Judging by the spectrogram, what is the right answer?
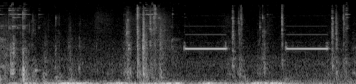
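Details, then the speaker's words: Honda Civic EF in neutral: keys rattle and two short high warning chimes sound, but there is no crank; the main relay is heard clicking and the owner suspects a dead starter or the main relay. "let's try again but I hear the main relay clicking I'm thinking maybe that storter is just gone"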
